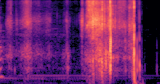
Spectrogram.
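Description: Handling noise of a phone being covered and moved about: rustling about a second in, then two sharp knocks near the end.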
